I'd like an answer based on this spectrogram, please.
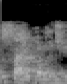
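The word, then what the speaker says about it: psychology: कुछ शब्द ऐसे होते हैं जिनमें साइलेंट लेटर्स होते हैं जिसमें एक शब्द साइकोलॉजी भी है जिसमें आपको पी को साइलेंट रखना होता है और फिर आपको पढ़ना होता है।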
